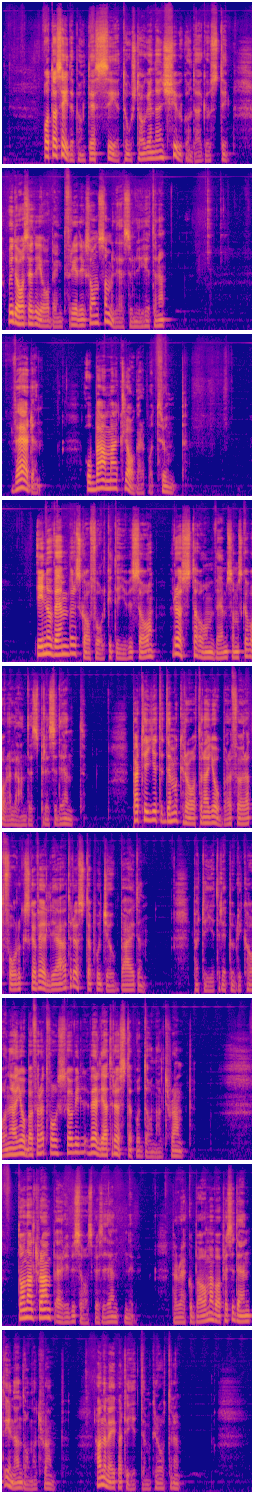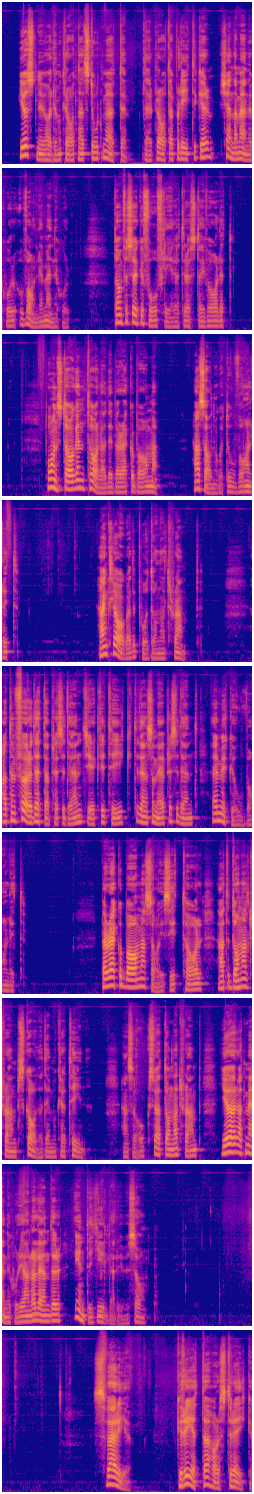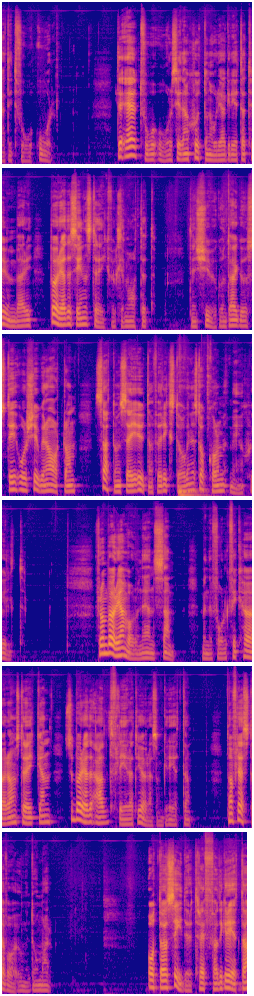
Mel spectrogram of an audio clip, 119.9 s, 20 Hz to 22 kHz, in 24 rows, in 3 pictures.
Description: Nyheter på lätt svenska den 20 augusti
